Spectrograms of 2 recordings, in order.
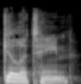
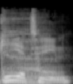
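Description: First: It is said with the British English pronunciation. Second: It is said with the American, French-style pronunciation. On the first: This is the band's name. The speaker calls it right. "So we were called Guillotine" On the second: This is not the band's name. The speaker calls it wrong. "Americans sometimes, they use the French version"

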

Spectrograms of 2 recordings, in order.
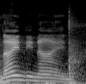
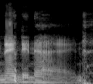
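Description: First: It is said in a normal voice. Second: It is said in a funny put-on voice.

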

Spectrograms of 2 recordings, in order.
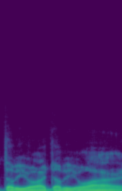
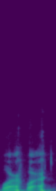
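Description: First: The name is spelled out as separate letters. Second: The name is said as one short word. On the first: This was the original way the group's name was said. "at first it was WRWR" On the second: This is the later, shortened way the group's name is said. "and then it became Werwer"

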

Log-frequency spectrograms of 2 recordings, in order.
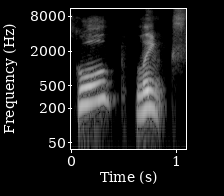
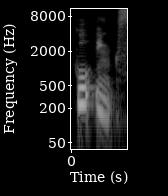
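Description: First: The second part sounds like the word links. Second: The second part sounds like the word inks. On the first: The speaker calls it wrong. "I thought it was SchooLinks, like links" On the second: The speaker calls it right. "SchooLinks, like a squid"

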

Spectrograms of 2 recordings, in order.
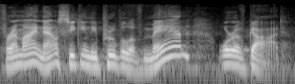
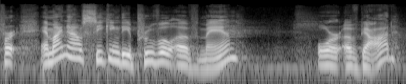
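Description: First: It sounds like a choice, falling at the end. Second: It sounds like a yes-no question, rising at the end.

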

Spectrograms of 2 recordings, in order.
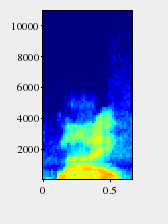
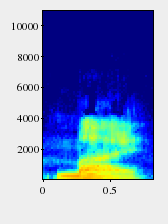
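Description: First: The pitch of the word rises. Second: The pitch of the word falls. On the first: It means to buy. "my with like an upward inflection" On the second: It means to sell. "my with a downward inflection"

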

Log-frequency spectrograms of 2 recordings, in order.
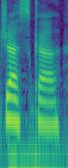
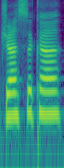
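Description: First: The middle vowel is dropped, giving two syllables. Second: The name is said with three full syllables. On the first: "Never done the I. It's just Jessica" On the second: "I'm trying to say it correctly right now"

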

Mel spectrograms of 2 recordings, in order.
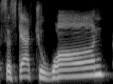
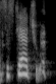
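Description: First: It is said with an Ontario-style pronunciation. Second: It is said with the local pronunciation. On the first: This is how outsiders from Ontario say it. The speaker calls it wrong. "Ontarioans are like Saskatchewan" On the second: This is how locals say it. The speaker calls it right. "No, Saskatchewan"

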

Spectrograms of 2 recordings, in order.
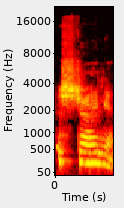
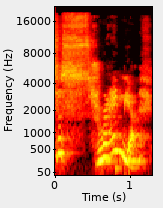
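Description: First: It is mumbled with a tight jaw. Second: It is articulated clearly with an open mouth. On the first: The speaker calls it wrong. "when she was stressed, she'd say" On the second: The speaker calls it right. "It's Australia"

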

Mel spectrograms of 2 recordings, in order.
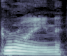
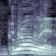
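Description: First: The name is said like the English word groin. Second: The name is said unlike the English word groin. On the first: The speaker calls it wrong. "not Groin" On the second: The speaker calls it right. "It's Groin, of course"

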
